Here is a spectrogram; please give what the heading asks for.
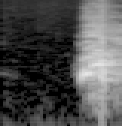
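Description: A single sneeze bursts out after a brief silence, fairly loud, with a voiced, breathy rush that ends abruptly.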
